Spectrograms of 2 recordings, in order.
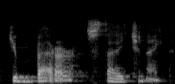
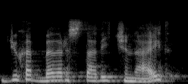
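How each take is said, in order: First: The had sound is left out entirely. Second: The word had is said in full. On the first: "even uh, more informal" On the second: "instead of saying"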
